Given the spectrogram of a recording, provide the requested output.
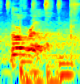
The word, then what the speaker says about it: Barilla: I prefer pasta barilla. Barilla. That's how they say it in the commercial.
